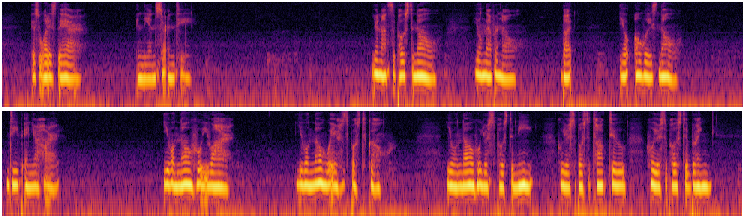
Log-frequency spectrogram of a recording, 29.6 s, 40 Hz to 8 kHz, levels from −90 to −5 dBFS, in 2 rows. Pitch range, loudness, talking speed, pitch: 175-195 Hz, -20 LUFS, 115 wpm, 185 Hz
